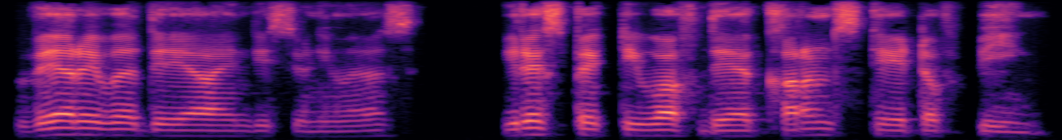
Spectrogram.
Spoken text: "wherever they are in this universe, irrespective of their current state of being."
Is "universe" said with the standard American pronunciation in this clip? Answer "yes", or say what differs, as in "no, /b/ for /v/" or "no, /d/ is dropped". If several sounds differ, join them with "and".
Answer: yes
